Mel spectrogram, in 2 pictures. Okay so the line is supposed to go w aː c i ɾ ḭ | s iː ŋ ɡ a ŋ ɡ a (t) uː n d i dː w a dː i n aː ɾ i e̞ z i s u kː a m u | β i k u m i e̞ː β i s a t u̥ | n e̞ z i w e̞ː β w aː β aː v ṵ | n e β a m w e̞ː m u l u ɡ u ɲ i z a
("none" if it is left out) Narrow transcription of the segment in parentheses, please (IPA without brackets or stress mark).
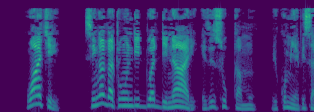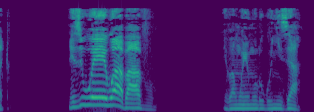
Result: t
